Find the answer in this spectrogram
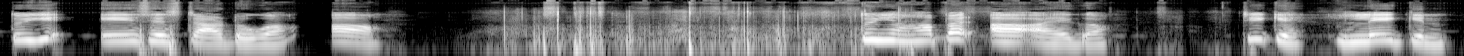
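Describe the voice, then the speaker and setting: A woman teaching a grammar lesson in a high voice, reading her English examples slowly and deliberately. The sound is dry and close, with no room echo. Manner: slow, deliberate reading of English example lines, checks in with "theek hai?". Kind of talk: grammar lesson in Hindi-Urdu.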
